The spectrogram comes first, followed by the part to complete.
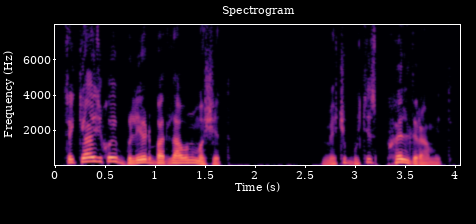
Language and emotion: Kashmiri, angry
